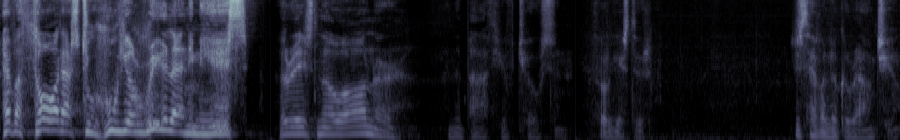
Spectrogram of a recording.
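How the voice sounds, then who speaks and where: A man playing a weary, haunted Norse settlement leader in a video game, speaking gravely and deliberately in a husky, breathy voice. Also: on the high side, lively intonation, dry recording, exaggerated voice. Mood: stern, pleading. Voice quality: husky, breathy, often near a whisper. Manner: slow, deliberate, grave, with pauses. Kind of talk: dramatic video game acting.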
